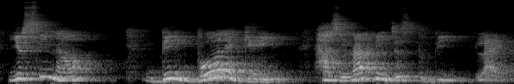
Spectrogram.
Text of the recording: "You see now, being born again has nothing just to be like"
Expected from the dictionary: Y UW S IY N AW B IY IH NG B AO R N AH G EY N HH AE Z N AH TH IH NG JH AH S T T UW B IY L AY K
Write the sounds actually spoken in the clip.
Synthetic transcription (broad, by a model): Y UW S IY N AW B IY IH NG B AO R AH G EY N HH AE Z N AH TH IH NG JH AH S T T UW B IY L AY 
